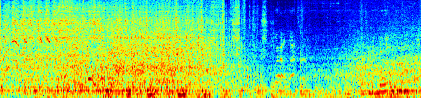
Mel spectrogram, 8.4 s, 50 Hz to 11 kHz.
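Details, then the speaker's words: 1971 VW Type 3 Squareback 1600, oil light on, fuel squirted into the throttle body: the starter churns steadily at three-plus turns per second and the engine never catches. No fuel pump is heard; the cause is suspected, not confirmed. "thank you you know I don't hear a fuel pump kicking on anywhere I don't know what a Type 3 fuel pump even sounds like"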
